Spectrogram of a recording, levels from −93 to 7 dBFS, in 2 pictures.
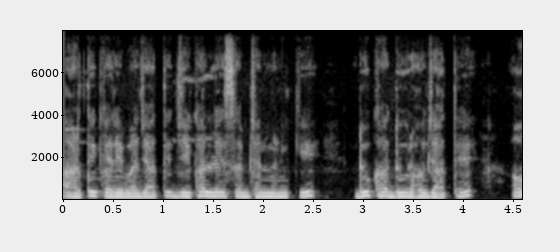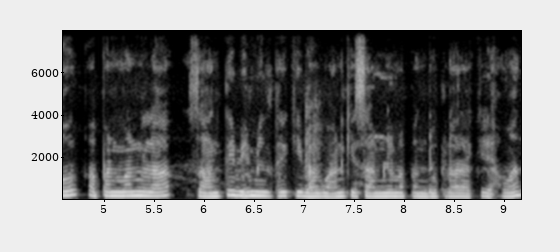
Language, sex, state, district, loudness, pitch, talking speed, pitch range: Chhattisgarhi, male, Chhattisgarh, Kabirdham, -15 LUFS, 160 Hz, 200 wpm, 155-180 Hz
